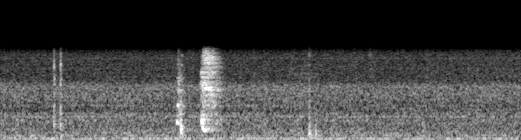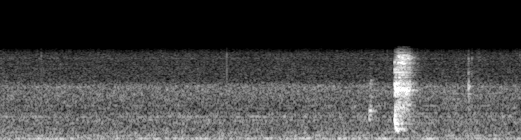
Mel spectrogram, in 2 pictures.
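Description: Two short sharp explosive bursts, about seven seconds apart, over steady background hiss; sneezes.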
